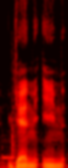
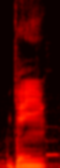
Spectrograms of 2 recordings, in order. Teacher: The kana is gein, but this word isn't pronounced like that at all. The n gets deleted and the ge basically just extends and nasalizes. So, rather than gein, you get gain.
